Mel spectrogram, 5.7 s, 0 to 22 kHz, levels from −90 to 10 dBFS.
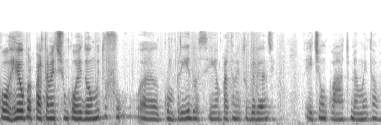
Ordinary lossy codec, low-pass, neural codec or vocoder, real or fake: none; none; none; real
